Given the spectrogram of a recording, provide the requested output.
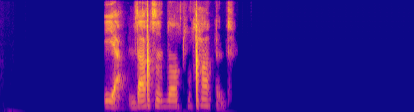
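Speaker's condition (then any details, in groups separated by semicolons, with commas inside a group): No condition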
